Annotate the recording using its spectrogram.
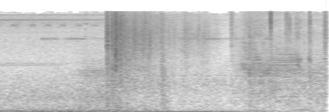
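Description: A character lands hard on the ground with a thud.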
